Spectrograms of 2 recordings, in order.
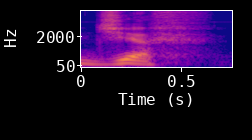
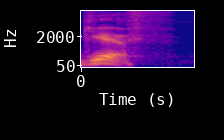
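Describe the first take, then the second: First: The word begins with a J sound. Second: The word begins with a hard G sound. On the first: The speaker calls it wrong. "they would just put a J in front of it" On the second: The speaker calls it right. "I always said GIF"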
